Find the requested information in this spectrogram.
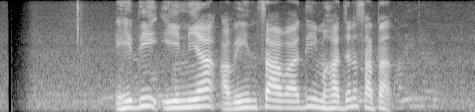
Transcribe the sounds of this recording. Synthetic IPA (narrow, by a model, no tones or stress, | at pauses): eɦid̪iːʔiːnijaːʔaʋiɦinsaːʋaːd̪iːmaɦad͡ʒənəsat̪an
